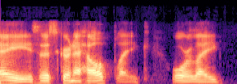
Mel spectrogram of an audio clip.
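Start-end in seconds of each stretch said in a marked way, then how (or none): 0.0-1.2 pleading, begging tone. Retelling asking doctors whether it will help: retelling own pleading. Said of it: "pleading with them".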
